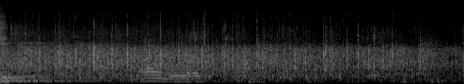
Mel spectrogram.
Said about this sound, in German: Lasst uns einen großen Applaus geben.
